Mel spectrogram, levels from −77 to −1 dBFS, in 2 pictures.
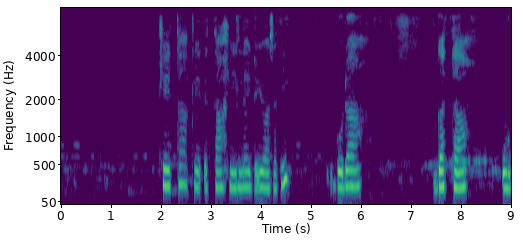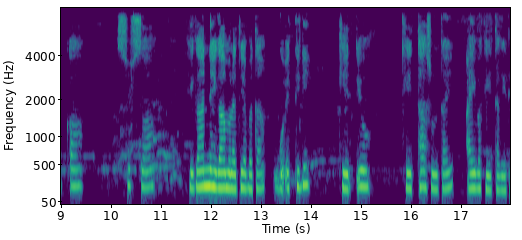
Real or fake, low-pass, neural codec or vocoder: real; 7.2 kHz; none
